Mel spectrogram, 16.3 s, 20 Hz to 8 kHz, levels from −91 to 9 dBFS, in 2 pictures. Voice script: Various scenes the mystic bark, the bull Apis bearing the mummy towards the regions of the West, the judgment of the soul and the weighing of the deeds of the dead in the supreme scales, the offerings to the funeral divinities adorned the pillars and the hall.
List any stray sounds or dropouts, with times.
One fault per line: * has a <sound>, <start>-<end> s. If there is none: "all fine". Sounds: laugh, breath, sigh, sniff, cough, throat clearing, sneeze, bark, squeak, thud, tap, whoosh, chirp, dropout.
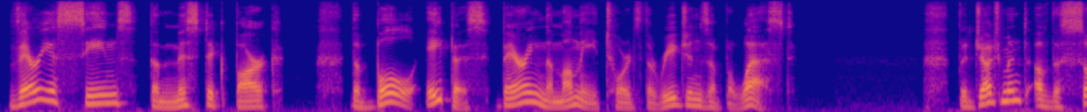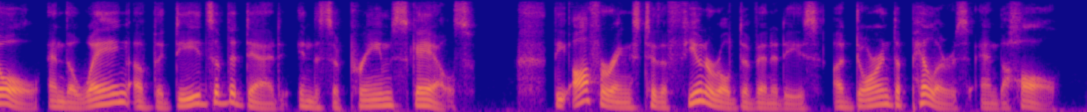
all fine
